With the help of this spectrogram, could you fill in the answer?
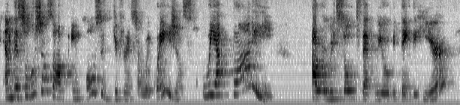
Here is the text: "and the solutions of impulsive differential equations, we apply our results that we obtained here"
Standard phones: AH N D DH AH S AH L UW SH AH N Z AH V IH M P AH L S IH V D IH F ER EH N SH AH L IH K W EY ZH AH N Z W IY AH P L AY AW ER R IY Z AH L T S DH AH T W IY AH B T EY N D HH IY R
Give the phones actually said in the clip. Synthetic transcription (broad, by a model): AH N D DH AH S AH L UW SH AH N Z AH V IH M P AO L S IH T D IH F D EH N S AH W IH K W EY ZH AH N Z W IY AH P L AY AW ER R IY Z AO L T S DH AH T W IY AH B T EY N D HH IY R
